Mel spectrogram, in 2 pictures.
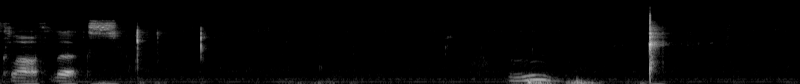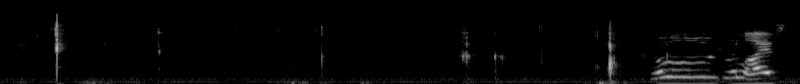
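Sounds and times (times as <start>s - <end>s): faint ticks and crinkles: 1.2s - 5.0s, 6.0s - 14.6s
silicone mold snapping: 6.5s - 6.8s, 8.4s - 10.5s, 12.6s - 14.3s.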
